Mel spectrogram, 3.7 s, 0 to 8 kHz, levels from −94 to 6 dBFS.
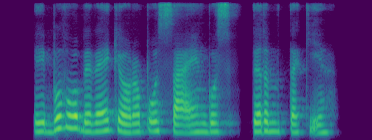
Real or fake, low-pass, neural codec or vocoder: fake; 7.2 kHz; codec, 24 kHz, 1.2 kbps, DualCodec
